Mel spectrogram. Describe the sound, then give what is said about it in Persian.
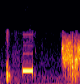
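Telephone call connecting on a radio phone-in line: a soft click, then a short steady beep, followed by a burst of noisy, crackly line sound. “یک تلفن وصل شد بخیالم.”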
